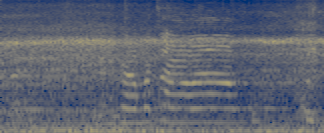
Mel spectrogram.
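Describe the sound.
A train rolls into a station, a loud continuous low rumble topped by a thin, wavering metallic whine, with indistinct voices murmuring underneath.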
